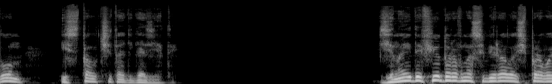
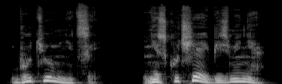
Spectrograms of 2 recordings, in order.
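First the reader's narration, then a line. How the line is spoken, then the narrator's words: Tender, warm tone. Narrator (Russian): проговорил он ласковым, сердечным тоном, который и меня тронул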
